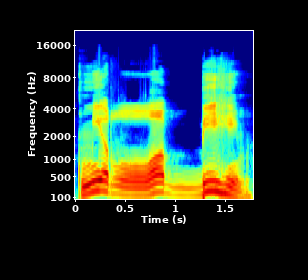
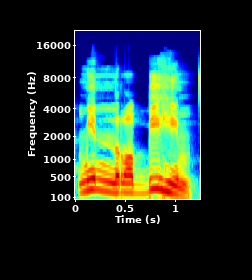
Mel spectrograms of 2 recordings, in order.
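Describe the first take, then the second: First: The n merges into the r. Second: The n is kept before the r. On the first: The speaker calls it right. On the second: The speaker calls it wrong. "nggak dibaca"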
